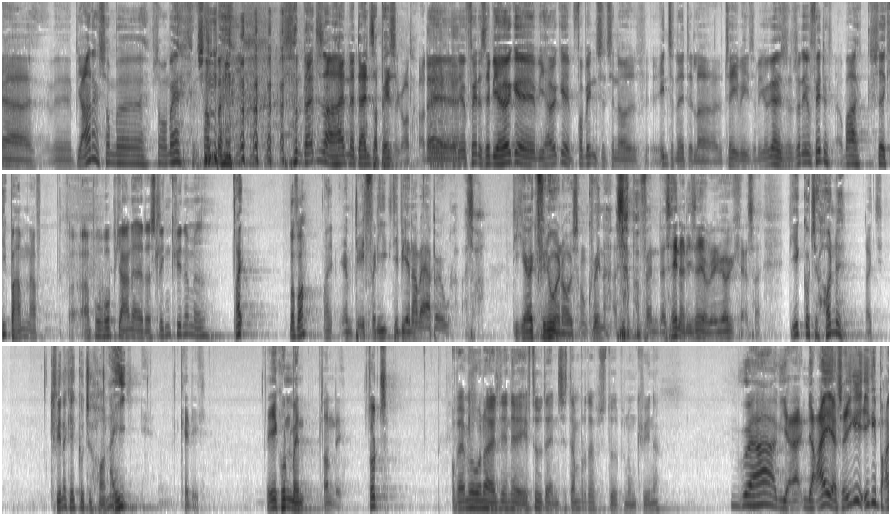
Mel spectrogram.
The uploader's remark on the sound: LIVE Comedy Zoo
